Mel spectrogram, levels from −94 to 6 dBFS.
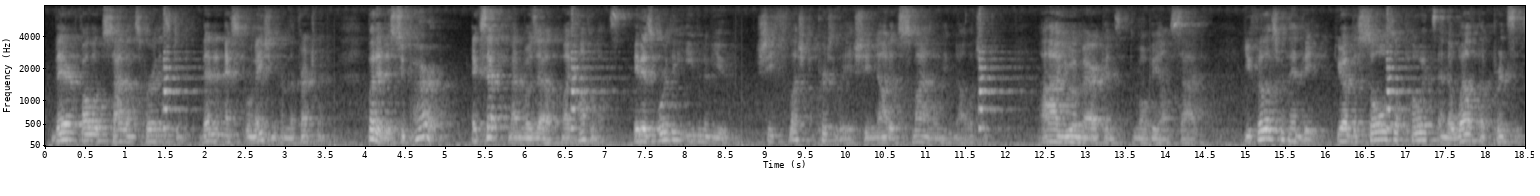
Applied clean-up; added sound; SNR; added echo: none; Vehicle horn, car horn, honking; 11 dB; reverberation time 0.9 s.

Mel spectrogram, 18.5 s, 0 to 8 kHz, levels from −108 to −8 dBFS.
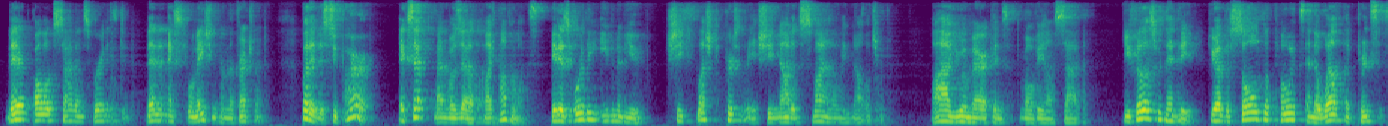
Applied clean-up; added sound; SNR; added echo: neural mask model DeepFilterNet 3.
